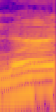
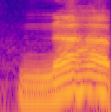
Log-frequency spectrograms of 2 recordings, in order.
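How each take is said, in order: First: ਨਾ as an open syllable, no h; wrong pronunciation. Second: ਨਾਹ with an audible final h; correct pronunciation. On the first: Teacher warning against a misreading, ਨਾ without h. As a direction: leave ਨਾ without a final h. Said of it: "ਇਹਨੂੰ ਨਾ ਨਹੀਂ ਪੜ੍ਹਨਾ". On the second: Teacher showing the word for husband, ਨਾਹ with final h. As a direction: close ਨਾਹ on a sounded h. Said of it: "ਨਾਹ ਪੜ੍ਹਨਾ". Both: Shown as a demonstration.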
